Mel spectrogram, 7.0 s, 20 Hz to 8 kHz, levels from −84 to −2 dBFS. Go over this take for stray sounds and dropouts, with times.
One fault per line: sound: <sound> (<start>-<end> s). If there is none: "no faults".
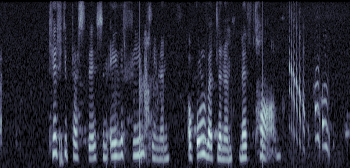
sound: chirp (5.8-6.7 s)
